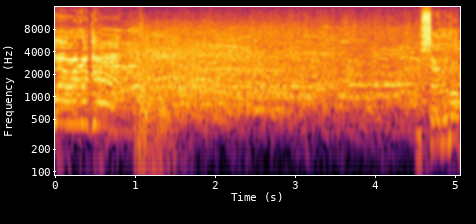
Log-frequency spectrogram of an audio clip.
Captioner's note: crowd cheering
